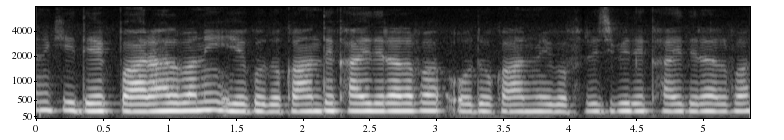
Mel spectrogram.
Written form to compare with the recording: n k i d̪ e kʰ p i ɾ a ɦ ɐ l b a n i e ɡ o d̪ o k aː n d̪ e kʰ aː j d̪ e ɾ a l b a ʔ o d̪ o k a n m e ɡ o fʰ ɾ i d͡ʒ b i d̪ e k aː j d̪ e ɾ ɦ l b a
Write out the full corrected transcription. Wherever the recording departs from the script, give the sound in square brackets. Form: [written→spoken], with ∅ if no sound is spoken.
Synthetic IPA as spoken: n k i d̪ e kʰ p [i→a] ɾ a ɦ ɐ l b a n i e ɡ o d̪ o k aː n d̪ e kʰ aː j d̪ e ɾ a l b a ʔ o d̪ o k a n m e ɡ o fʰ ɾ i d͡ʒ b i d̪ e [k→kʰ] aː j d̪ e ɾ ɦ l b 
